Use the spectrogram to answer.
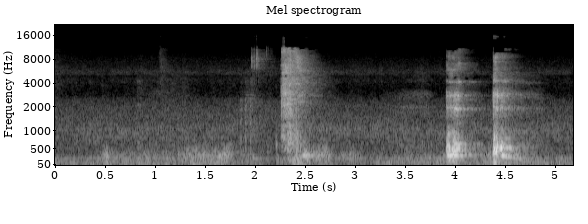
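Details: Three sharp, wet sneezes after a faint breathy build-up, induced in a congested person still recovering from a cold with a sensitive nose and a slightly lost voice; a kitten is in the background.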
